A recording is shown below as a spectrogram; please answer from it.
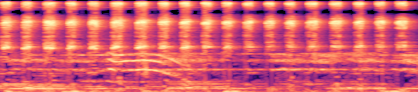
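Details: A grasshopper's odd call: evenly spaced buzzy chirps, roughly two per second, sitting high in pitch, while a brief whistled tone rises and falls near the middle and soft low thumps sound beneath.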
